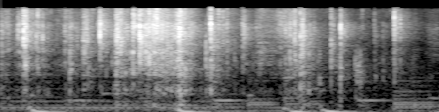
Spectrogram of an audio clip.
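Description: Foil Yu-Gi-Oh booster-pack wrapper crinkling as it is torn open and the cards slid out, over background music with a steady beat.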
